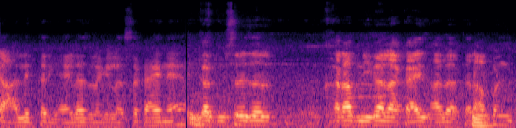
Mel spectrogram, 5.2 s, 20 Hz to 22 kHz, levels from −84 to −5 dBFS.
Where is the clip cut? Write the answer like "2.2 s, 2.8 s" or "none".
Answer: 1.8 s

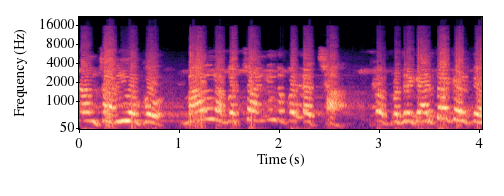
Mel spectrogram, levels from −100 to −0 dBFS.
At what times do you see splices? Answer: 2.9 s

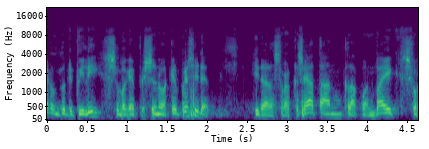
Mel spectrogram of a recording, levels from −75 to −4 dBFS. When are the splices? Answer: none

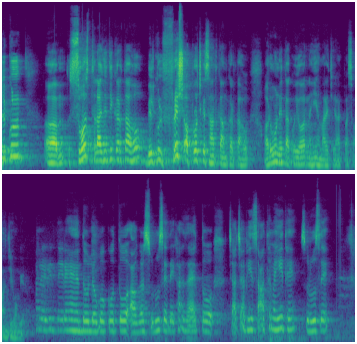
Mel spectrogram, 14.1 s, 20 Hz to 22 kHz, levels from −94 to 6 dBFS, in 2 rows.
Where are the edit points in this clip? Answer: 7.8 s

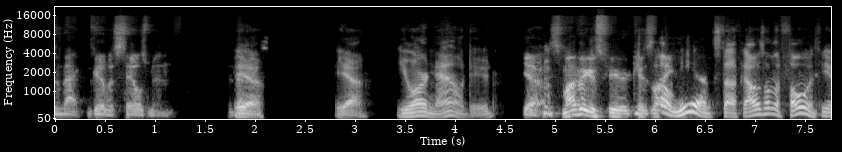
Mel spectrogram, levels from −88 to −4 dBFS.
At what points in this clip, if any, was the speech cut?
none

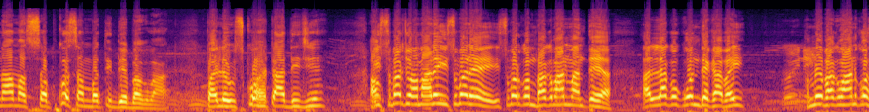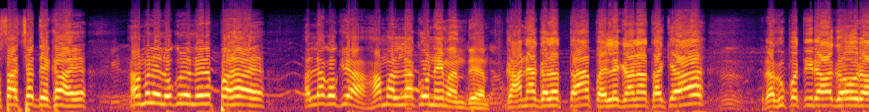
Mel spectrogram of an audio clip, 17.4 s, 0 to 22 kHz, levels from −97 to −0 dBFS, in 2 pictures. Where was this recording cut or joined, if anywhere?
3.7 s, 13.7 s

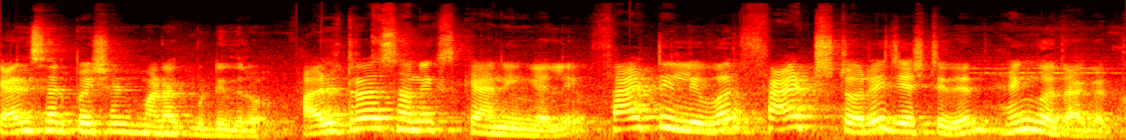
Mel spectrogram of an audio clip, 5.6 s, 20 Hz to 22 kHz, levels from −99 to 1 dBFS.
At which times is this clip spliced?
1.4 s

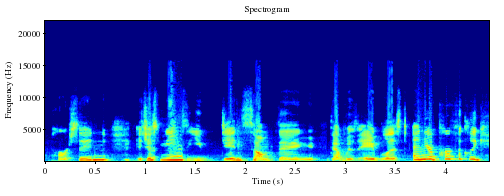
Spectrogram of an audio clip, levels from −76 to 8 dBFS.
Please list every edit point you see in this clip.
2.8 s

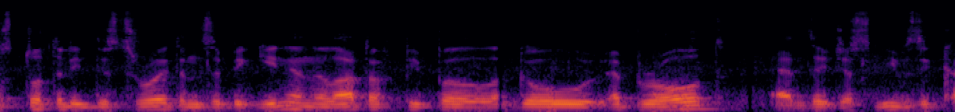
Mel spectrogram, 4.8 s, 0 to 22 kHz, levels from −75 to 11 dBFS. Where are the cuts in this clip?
2.5 s, 3.7 s

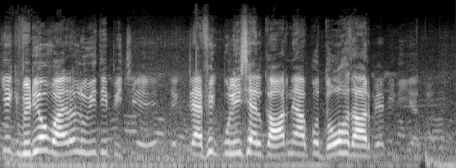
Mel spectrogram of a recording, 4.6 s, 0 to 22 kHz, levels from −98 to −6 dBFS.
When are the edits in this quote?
none

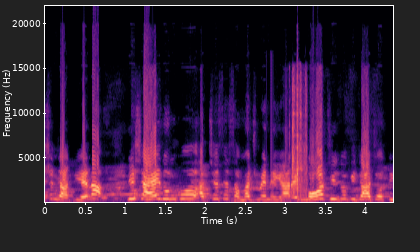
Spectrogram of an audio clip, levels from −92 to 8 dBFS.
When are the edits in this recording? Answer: 3.2 s

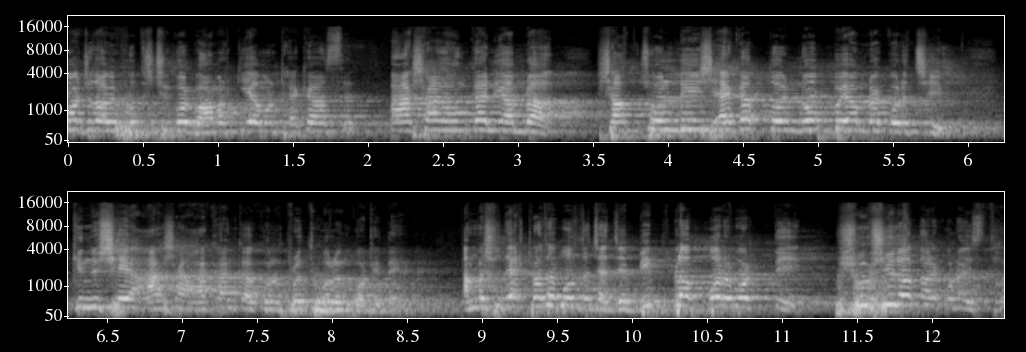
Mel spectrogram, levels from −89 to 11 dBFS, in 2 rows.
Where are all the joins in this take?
2.2 s, 8.8 s

